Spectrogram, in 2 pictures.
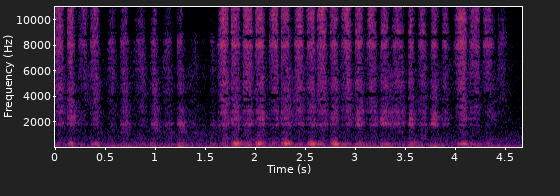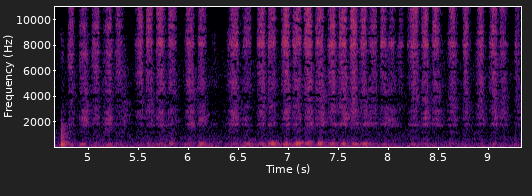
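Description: A wooden colored pencil shades small leaves at the top edge of a flat printed paper coloring sheet lying on a table. Quiet, rapid rubbing strokes make a bright, scratchy hiss with soft low-mid pulses, broken by brief pauses and one sharper tick midway.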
